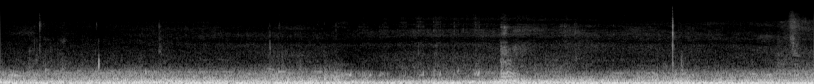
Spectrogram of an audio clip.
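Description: Wind buffeting the microphone: a loud, steady low rumble, with a few light clicks over it.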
